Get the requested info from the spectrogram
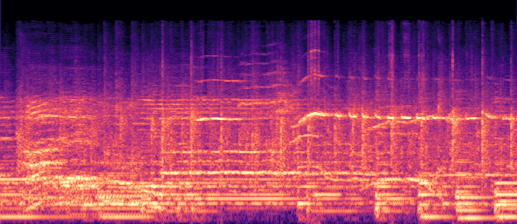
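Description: Gospel worship song sung by several women's voices with acoustic guitar and a steady bass accompaniment, sustained sung notes over a regular beat.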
